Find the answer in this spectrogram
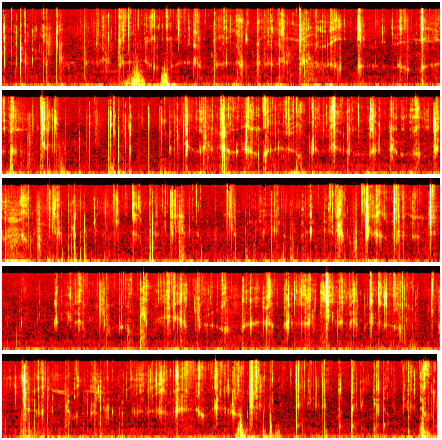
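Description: Close-up gum chewing with wet mouth clicks and smacks, recorded with the recorder's microphone held right at the lips. It runs as a dense, irregular patter, with a few louder low thumps scattered through it.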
